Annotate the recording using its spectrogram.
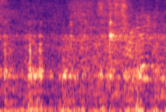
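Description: Amateur boxing bout in a hall: shouting from the crowd and corners over a run of dull thuds from footwork on the ring canvas and gloved punches.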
